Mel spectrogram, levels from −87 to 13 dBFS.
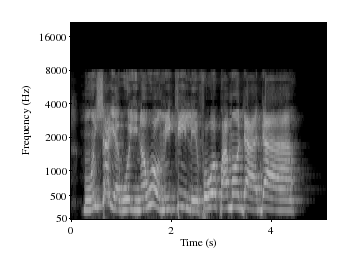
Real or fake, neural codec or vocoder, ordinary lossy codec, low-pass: real; none; none; none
